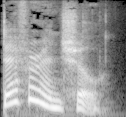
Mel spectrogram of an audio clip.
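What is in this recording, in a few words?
"deferential", British English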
